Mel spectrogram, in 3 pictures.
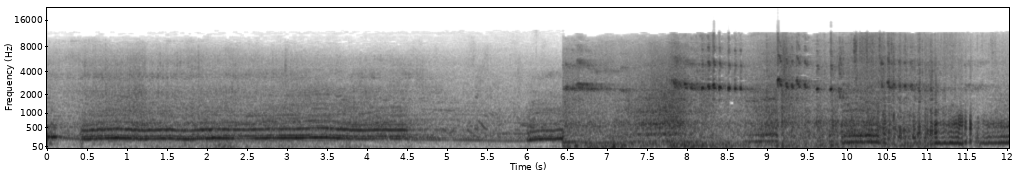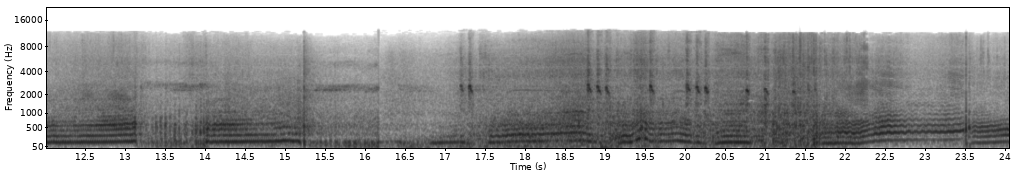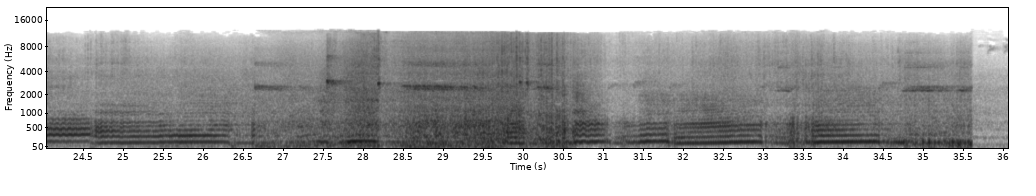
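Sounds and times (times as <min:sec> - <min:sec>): rally car engines at full throttle: 0:00.0 - 0:36.0
tyres and spraying gravel: 0:06.5 - 0:12.0, 0:26.6 - 0:35.5.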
